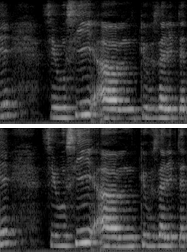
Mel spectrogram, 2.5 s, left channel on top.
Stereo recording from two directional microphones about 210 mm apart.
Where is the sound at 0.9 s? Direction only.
45° right (ahead or behind).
